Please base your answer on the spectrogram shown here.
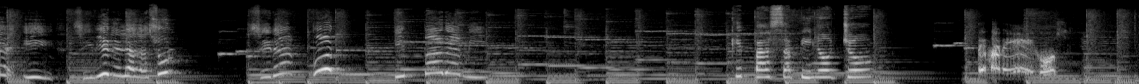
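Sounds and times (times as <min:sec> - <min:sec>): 
speech: 0:00.1 - 0:01.8, 0:02.5 - 0:04.9, 0:07.4 - 0:08.9, 0:09.8 - 0:10.8
person whistling a high steady note: 0:02.2 - 0:02.6, 0:09.3 - 0:09.8.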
